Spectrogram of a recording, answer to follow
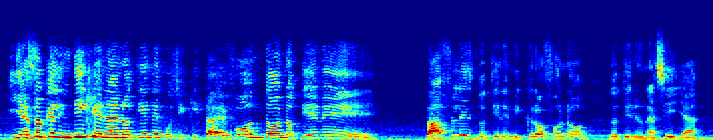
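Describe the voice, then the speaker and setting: Animated high-voiced preacher. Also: male voice, moderate pace, slight background noise. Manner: animated preaching, rising to loud emphatic peaks, asks the congregation questions. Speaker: pastor. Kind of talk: sermon.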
